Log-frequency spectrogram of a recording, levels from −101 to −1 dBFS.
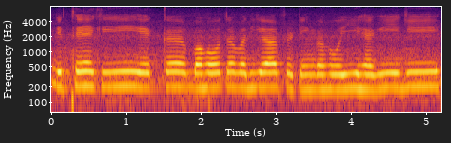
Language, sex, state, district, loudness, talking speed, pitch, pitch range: Punjabi, male, Punjab, Kapurthala, -14 LUFS, 115 wpm, 195 Hz, 190-200 Hz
